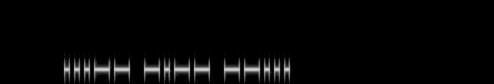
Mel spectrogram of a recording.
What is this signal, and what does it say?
Morse code, heard as a keyed tone, about 24 wpm, 700 Hz. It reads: 3Y7
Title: Speed-Racing - Three Letter-Number Combinations - 20wpm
